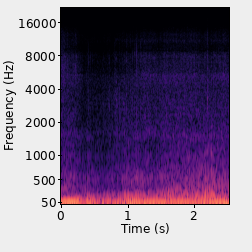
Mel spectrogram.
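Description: A Honda Civic EG with a cheap-kit manual conversion and traction bar pulls away from a stop, its engine a loud, steady low rumble close by, without talk.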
